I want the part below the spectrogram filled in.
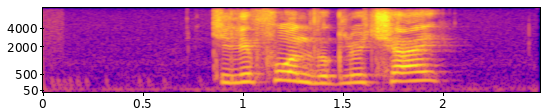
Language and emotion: Russian, angry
